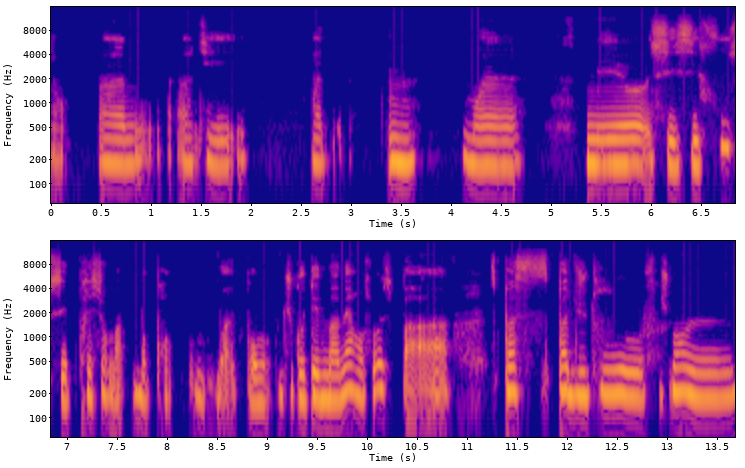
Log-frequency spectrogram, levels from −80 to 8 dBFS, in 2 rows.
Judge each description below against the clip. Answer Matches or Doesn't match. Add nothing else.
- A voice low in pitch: Doesn't match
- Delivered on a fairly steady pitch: Matches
